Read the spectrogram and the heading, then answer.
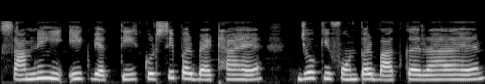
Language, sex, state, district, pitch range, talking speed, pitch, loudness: Hindi, female, Jharkhand, Deoghar, 225-255 Hz, 200 wpm, 235 Hz, -14 LUFS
